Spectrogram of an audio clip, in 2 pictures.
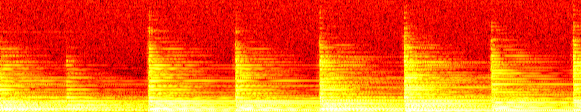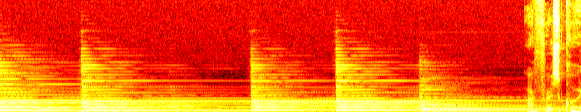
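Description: Piano playing the chorus of a song as an accompaniment, with a steady series of sustained chords struck about once per second, clear and close, alone without talk.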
